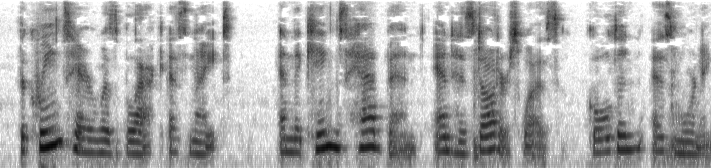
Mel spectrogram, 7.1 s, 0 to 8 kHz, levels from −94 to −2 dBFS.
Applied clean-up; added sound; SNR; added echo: none; none; none; none.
